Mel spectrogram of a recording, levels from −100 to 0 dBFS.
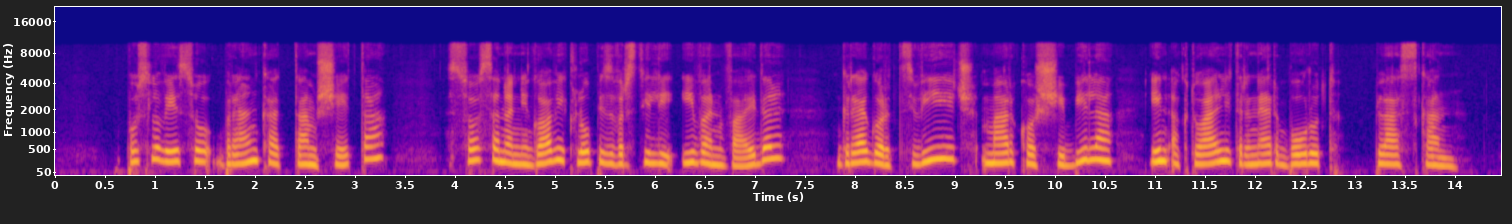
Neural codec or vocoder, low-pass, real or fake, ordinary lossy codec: vocoder, 22.05 kHz, 80 mel bands, Vocos; 9.9 kHz; fake; none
